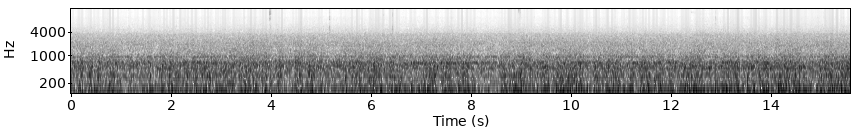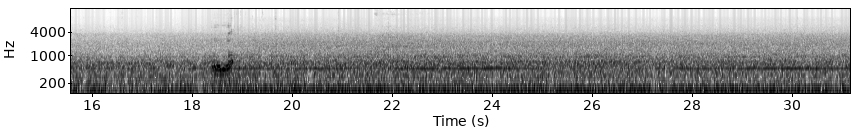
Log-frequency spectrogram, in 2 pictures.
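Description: Cab interior of a MAN TGX 500 hp lorry cruising: a steady low drone from its diesel engine and road noise. About two-thirds of the way through, as the truck enters a tunnel, the sound grows a little louder and a steady higher hum joins it.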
